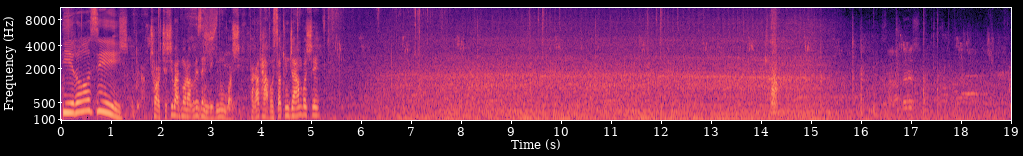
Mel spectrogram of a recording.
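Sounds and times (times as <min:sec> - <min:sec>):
car engine running: 0:06.2 - 0:17.9.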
